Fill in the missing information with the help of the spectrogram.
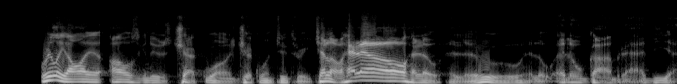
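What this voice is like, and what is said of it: Usual voice. Nothing is said of it.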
